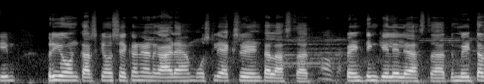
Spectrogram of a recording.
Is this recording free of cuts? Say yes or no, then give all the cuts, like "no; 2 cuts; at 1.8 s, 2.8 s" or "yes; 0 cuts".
yes; 0 cuts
